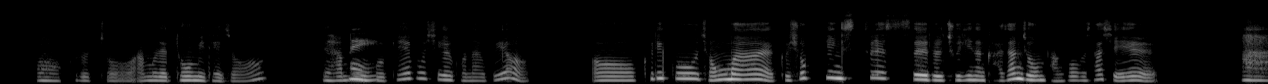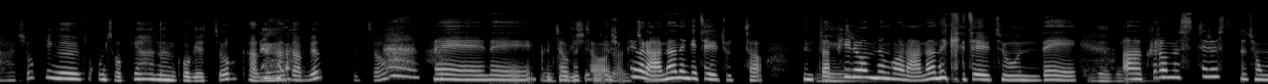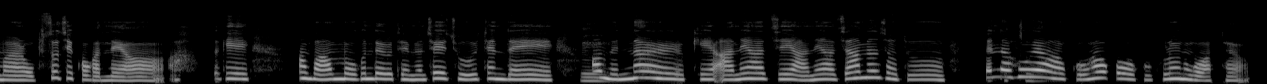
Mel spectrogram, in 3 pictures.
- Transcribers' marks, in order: other background noise; laugh; laughing while speaking: "하는 게"
- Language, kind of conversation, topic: Korean, advice, 쇼핑 스트레스를 줄이면서 효율적으로 물건을 사려면 어떻게 해야 하나요?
